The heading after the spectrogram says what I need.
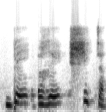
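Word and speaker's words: בראשית: Le mot au commencement se dit en hébreu beréchite. Et voilà son écriture hébraïque beréchite. Beréchite. les Hébreux ou la langue hébraïque s'écrit de droite à gauche pour dire c'est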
